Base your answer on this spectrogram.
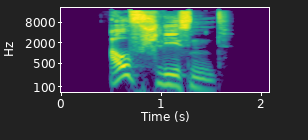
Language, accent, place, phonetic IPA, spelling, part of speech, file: German, Germany, Berlin, [ˈaʊ̯fˌʃliːsn̩t], aufschließend, verb, De-aufschließend.ogg
- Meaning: present participle of aufschließen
